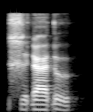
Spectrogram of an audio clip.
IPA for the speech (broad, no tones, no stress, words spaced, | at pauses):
xiɗæɗɯ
